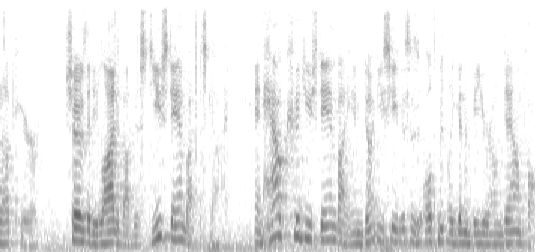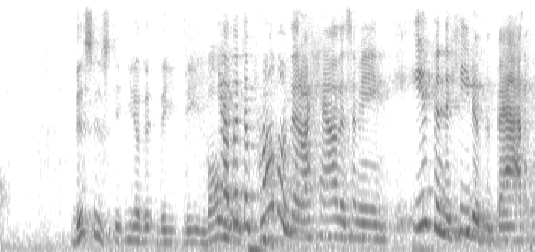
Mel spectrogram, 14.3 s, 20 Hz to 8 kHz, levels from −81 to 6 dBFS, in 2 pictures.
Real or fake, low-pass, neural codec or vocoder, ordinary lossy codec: real; 7.2 kHz; none; Opus, 16 kbps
